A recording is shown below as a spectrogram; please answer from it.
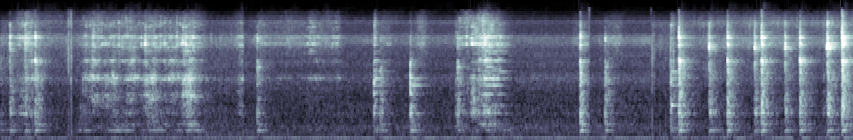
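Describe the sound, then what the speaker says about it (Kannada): A spoon scrapes and clinks against a pan while flour is stirred into melted butter, with irregular metallic taps that grow quicker and sharper toward the end, and no voices. "ಇದನ್ನೀಗ ಚೆನ್ನಾಗಿ ಈ ಬಟರ್ ಜೊತೆ ಮಿಕ್ಸ್ ಮಾಡ್ಕೊಳ್ಬೇಕು"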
